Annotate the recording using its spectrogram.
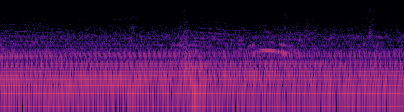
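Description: Steady low mechanical hum of a running motor, made of several held low tones.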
